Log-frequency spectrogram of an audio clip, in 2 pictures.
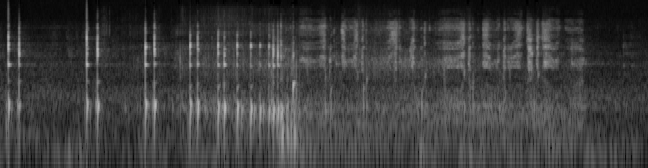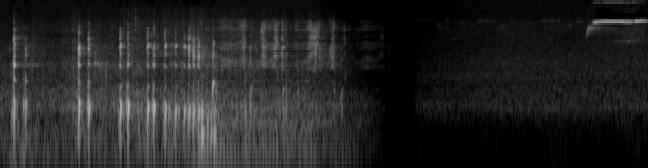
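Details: Western capercaillie in Lithuania: dry clicks that speed up, then a rapid scraping, hissing rush; the sequence repeats before falling silent. A brief high electronic tone follows.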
